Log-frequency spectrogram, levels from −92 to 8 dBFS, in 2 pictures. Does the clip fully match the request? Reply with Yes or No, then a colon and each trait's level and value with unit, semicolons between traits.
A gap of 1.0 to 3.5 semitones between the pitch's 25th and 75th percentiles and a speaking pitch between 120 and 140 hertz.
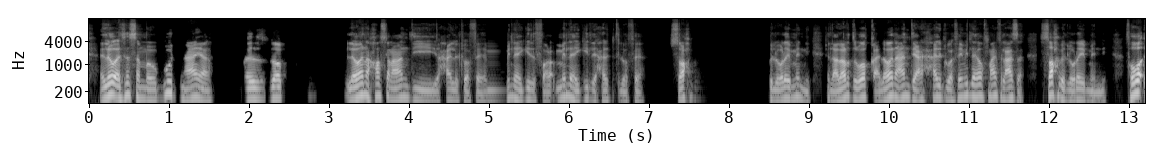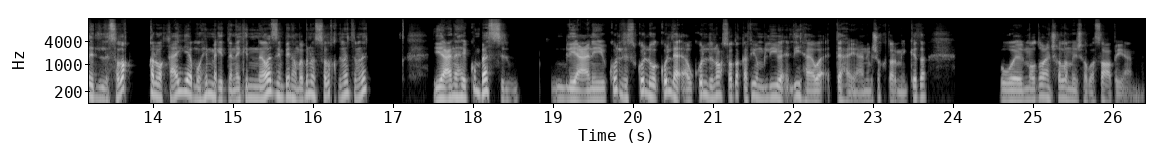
No: average, 5.1 semitones; low, 135 Hz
